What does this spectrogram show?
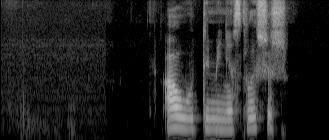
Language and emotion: Russian, neutral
